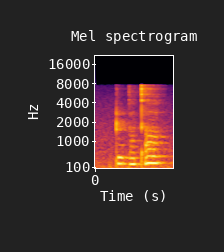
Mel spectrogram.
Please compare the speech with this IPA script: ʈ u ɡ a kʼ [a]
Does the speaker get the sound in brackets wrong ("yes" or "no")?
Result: no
